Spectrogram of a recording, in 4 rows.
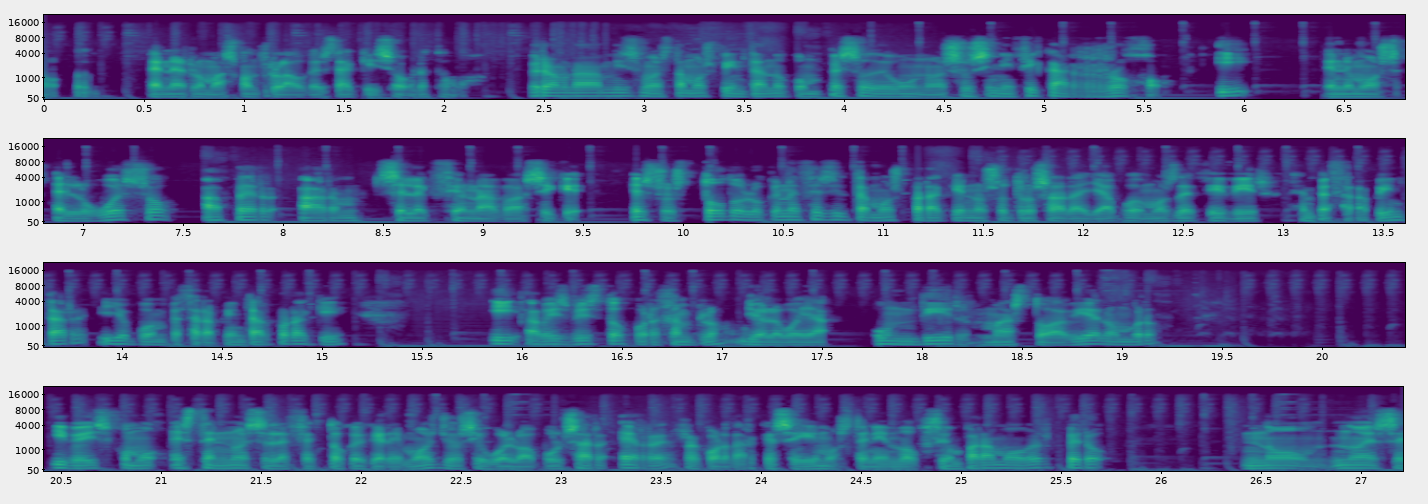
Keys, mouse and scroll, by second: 6.1 scroll down 2, 6.5 shift+middle click, 10.4 middle click, 11.2-11.5 scroll up 2, 11.6 shift+middle click, 12.0 middle click, 13.6-15.4 drag, 15.5 middle click, 16.6 middle click, 17.5-20.4 drag, 20.5 middle click, 21.0-21.7 scroll down 2, 21.4 middle click, 22.0 shift+middle click, 23.1 r.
